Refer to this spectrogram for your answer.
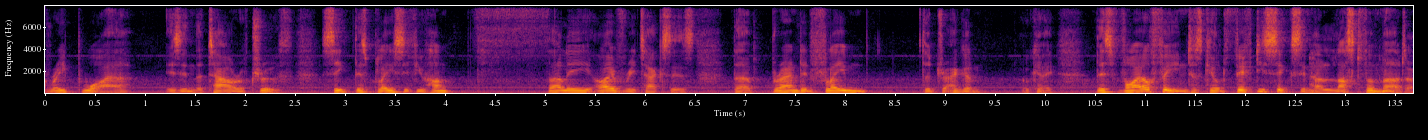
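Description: A somewhat breathy man with a British accent speaks at a fairly slow pace. His intonation is lively over light background noise. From UK. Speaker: let's play streamer; game streamer. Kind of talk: casual gameplay commentary. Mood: playful, wry.

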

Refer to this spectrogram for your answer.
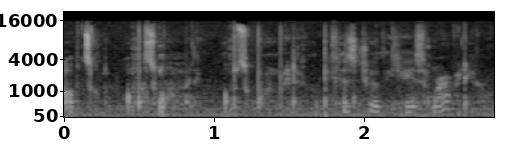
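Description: The pace is very fast. Everything is whispered. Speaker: ASMR creator. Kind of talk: ASMR whisper video. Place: home room. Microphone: phone near.

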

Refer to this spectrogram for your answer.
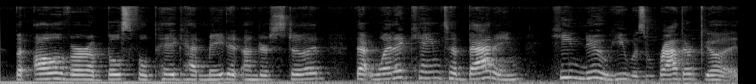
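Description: Music plays in the background as a woman speaks in a gentle tone at a fairly slow pace. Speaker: schoolteacher. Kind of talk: bedtime story read-aloud of a rhyming picture book for children. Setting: home video recording. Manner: gentle, measured storyteller's cadence following the rhyme; friendly, casual, with frequent ums in her own talk. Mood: calm, expressive storytelling. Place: home room. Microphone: webcam.

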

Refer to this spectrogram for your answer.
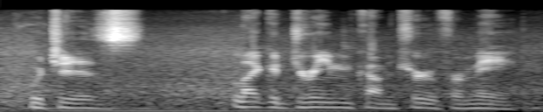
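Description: A man's voice comes through with a dry sound with no echo and noticeable background noise. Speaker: van life vlogger. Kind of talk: casual vlog chat. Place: car. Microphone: phone near.

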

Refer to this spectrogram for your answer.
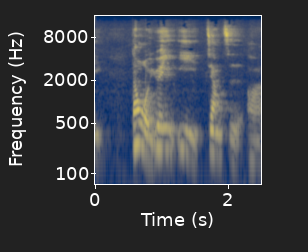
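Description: Her pitch swinging very widely, a woman speaks at a moderate pace with audible room echo. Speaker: pastor. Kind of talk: sermon. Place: church. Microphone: handheld.

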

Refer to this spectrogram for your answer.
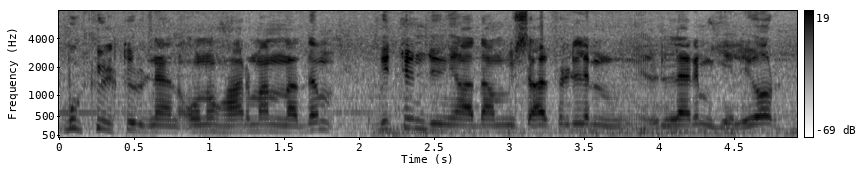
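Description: A man speaks fairly slowly while noticeable background noise carries on behind him. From Bodrum, Turkey. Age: 70s. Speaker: sponge diver and boat captain. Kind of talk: interview answer.

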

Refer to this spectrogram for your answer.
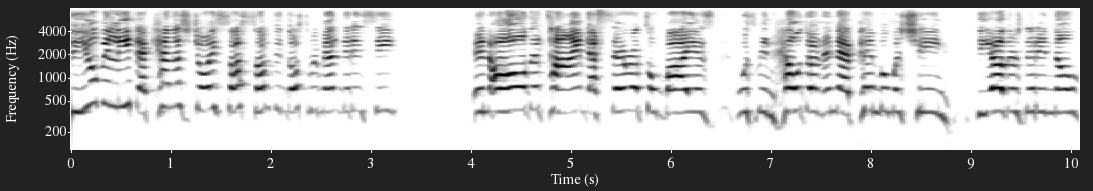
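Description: Against a quiet background, a woman speaks at an extremely high pitch and a moderate pace. Her intonation is monotone and flat. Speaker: actor doing an audition monologue. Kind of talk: dramatic monologue, courtroom closing argument. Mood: intense, indignant. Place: home room. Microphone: webcam.

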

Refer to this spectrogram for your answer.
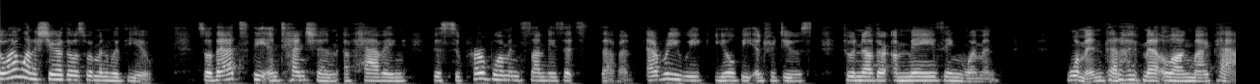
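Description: A woman's dry, echo-free voice with ordinary pitch variation against a quiet background. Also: moderate pace. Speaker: online show host. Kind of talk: host introduction monologue. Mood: warm and upbeat. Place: home room. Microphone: webcam.

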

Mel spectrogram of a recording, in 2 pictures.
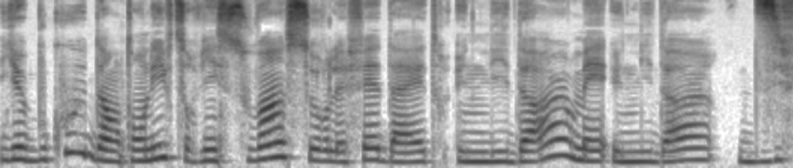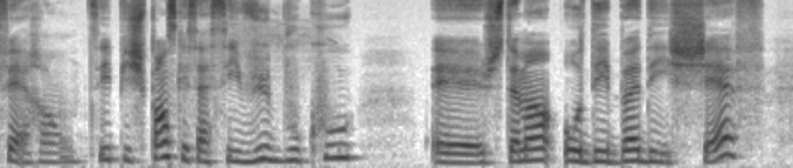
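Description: A woman speaks at a fairly slow pace with a fairly high pitch and ordinary pitch variation. The recording is very clean, with a silent background. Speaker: podcast host. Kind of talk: casual chat.

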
